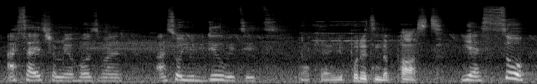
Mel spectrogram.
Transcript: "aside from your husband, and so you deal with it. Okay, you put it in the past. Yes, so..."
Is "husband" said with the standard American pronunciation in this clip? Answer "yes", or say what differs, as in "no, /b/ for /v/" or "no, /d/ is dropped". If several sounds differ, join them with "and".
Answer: yes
